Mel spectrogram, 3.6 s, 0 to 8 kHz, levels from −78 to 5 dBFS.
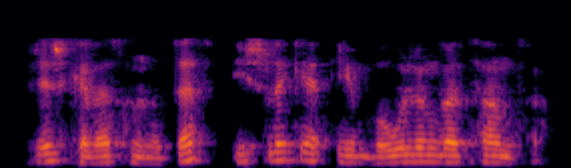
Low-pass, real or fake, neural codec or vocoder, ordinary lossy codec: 7.2 kHz; fake; codec, 16 kHz, 4.8 kbps, FACodec; AAC, 16 kbps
